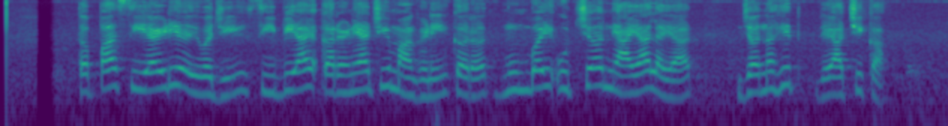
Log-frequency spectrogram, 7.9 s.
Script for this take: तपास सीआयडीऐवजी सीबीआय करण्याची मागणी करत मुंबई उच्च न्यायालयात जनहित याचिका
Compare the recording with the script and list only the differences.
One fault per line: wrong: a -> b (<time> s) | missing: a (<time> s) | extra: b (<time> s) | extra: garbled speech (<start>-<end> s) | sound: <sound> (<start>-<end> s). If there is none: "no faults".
no faults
